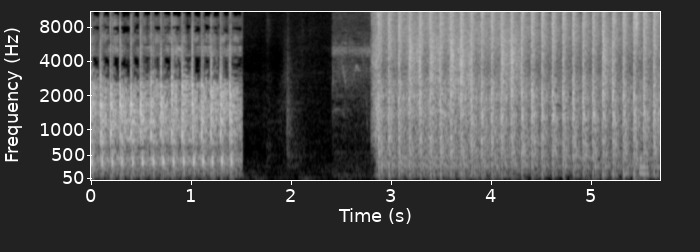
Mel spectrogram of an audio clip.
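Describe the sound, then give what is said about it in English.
Automatic fire from an M240 machine gun shooting alone: a short burst of rapid, evenly spaced loud reports, a brief silence, then a longer sustained burst of many shots. “And then next is an M240 shot by itself.”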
